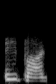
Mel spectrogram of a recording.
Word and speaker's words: Epoch: You can pronounce it epic or epoch. It don't matter. Right. Yep. It's either way.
